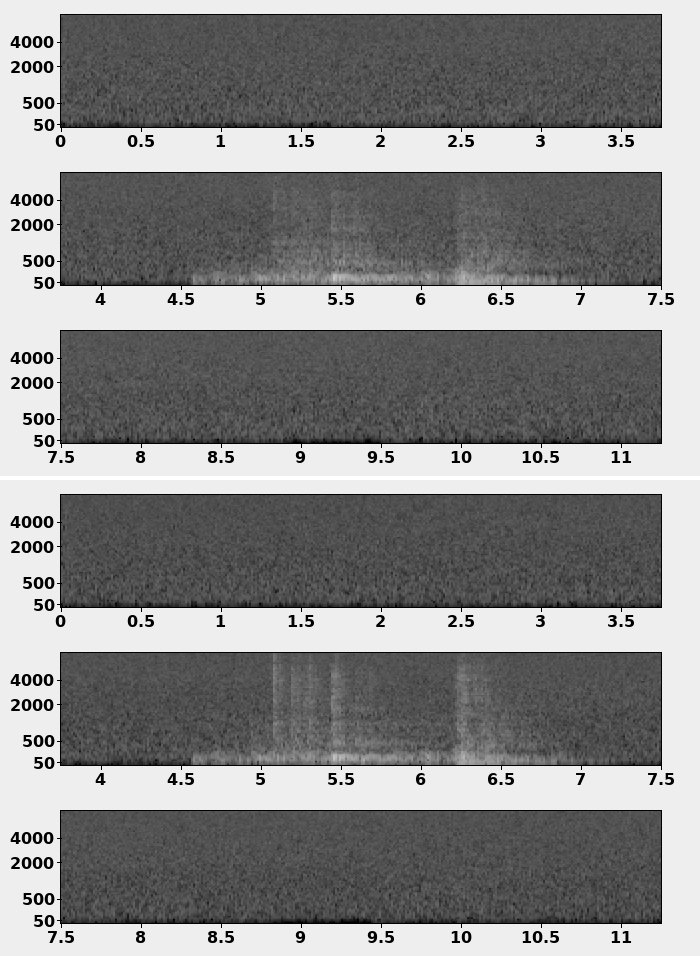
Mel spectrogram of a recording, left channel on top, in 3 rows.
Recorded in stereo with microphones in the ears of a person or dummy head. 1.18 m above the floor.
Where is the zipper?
I don't hear a zipper.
